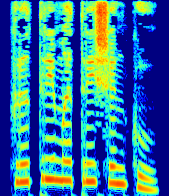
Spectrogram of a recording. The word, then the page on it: ಕೃತ್ರಿಮತ್ರಿಶಂಕು: křtrima triśaŋku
